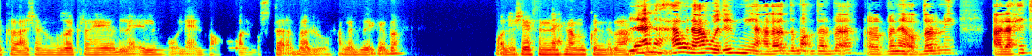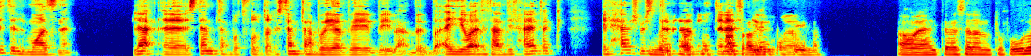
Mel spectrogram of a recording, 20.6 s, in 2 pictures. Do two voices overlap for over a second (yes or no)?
yes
